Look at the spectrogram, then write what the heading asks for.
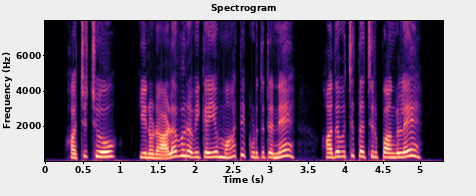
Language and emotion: Tamil, fearful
